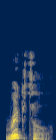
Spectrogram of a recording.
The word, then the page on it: rictal: British English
